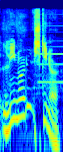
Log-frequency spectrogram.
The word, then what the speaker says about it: Lynyrd Skynyrd: Oye, a propósito de pronunciación en inglés, que sepas a partir de ahora que es siempre Lynyrd Skynyrd. – Es que, Lynyrd Skynyrd, ¿no? – Sí, vale.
